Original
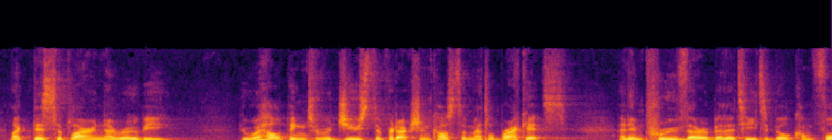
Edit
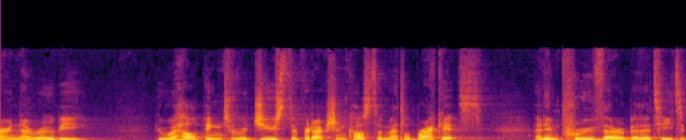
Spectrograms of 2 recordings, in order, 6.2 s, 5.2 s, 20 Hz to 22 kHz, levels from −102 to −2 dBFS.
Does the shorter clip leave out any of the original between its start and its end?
no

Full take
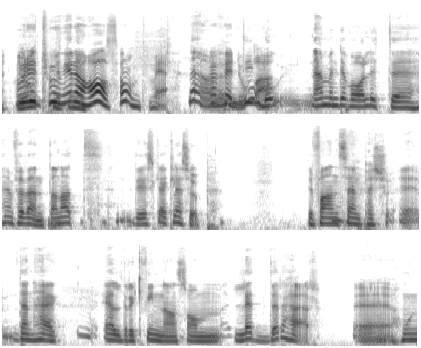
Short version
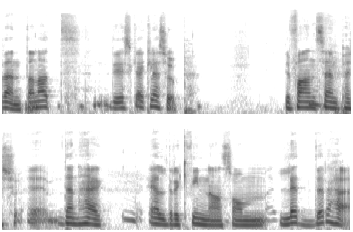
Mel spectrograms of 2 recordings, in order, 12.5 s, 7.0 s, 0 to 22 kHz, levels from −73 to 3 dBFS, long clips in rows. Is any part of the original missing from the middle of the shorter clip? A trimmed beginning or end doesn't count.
no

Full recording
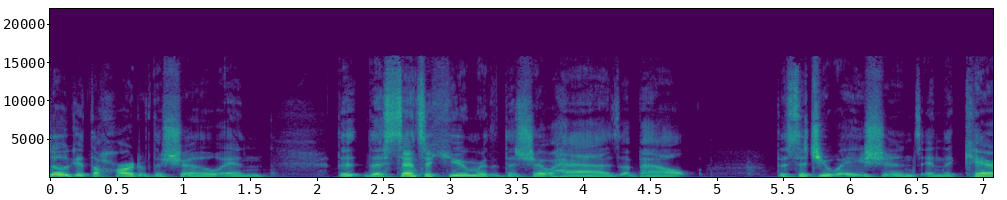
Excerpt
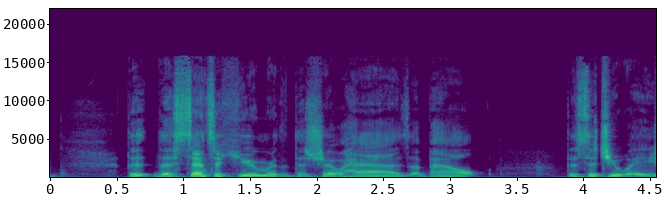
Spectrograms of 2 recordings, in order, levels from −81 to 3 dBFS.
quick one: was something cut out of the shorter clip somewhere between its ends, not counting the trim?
no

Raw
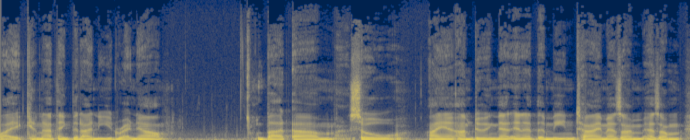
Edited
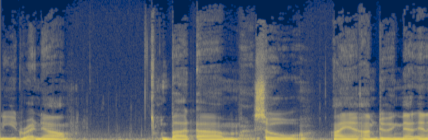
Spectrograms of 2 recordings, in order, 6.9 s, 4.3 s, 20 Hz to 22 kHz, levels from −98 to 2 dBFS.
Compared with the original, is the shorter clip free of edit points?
yes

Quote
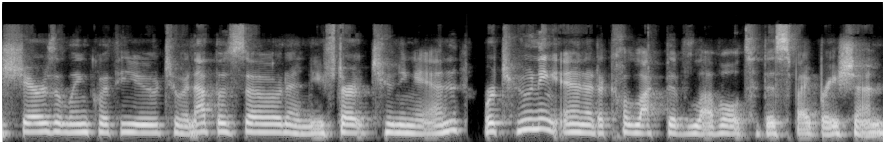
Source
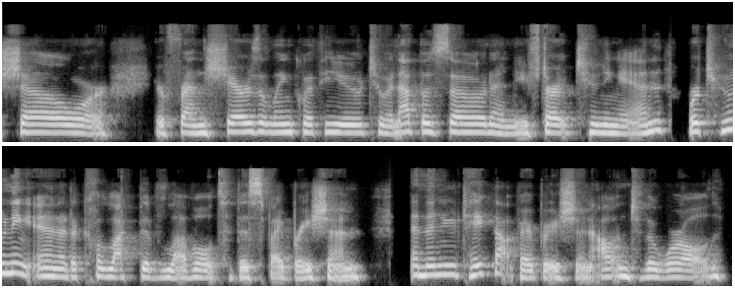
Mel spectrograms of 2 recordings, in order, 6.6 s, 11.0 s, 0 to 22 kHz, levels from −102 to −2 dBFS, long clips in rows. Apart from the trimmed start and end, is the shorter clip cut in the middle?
no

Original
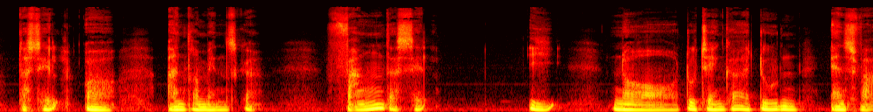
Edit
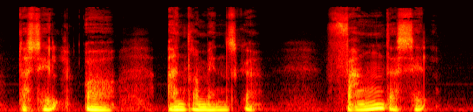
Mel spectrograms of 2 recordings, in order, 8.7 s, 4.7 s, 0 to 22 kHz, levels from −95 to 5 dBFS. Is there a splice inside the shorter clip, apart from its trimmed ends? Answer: no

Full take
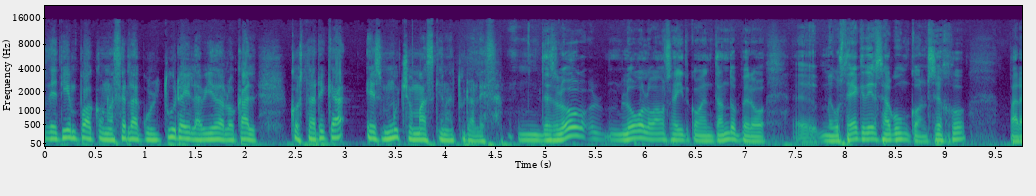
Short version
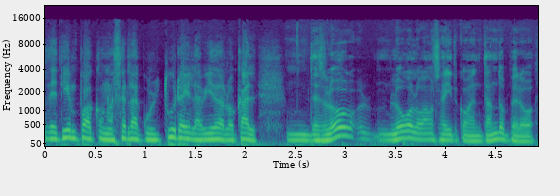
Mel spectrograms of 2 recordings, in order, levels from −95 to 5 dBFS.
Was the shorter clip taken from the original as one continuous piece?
no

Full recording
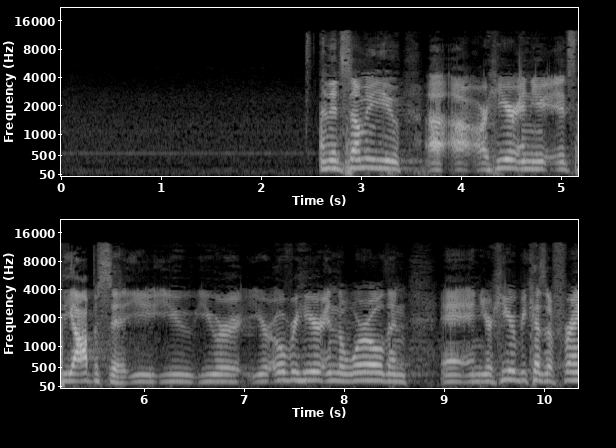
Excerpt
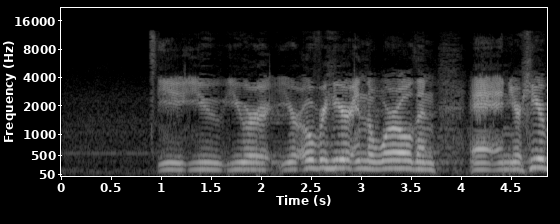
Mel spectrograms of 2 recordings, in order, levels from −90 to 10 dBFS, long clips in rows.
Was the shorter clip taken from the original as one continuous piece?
no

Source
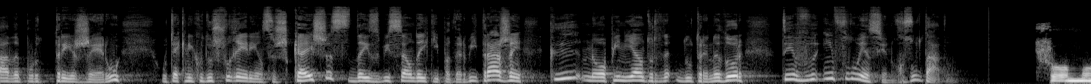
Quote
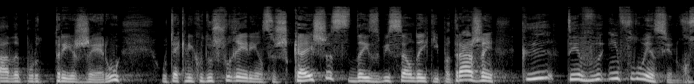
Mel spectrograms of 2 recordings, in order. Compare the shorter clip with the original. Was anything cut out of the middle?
yes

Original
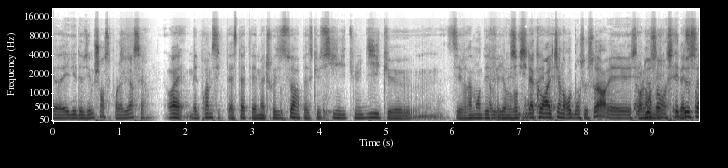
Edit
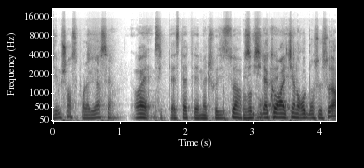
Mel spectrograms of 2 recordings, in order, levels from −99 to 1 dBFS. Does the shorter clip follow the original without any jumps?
no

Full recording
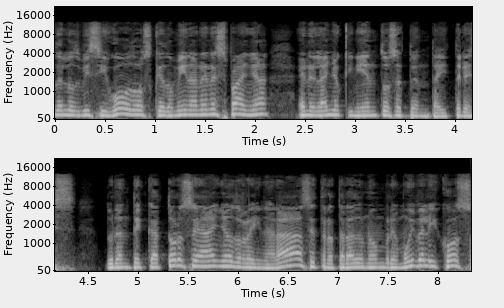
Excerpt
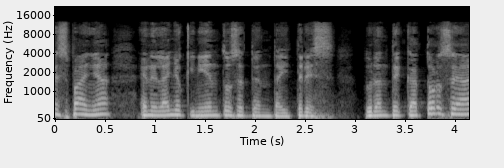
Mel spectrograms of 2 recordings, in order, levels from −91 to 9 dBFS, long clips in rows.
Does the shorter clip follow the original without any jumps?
yes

